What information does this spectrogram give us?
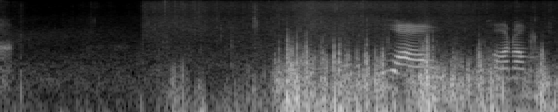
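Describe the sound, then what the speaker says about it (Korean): Strong winter wind buffets the microphone outdoors on Jeju Island, a loud, gusty rumble that rises and stays heavy while people talk and exclaim over it. "와우, 바람."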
